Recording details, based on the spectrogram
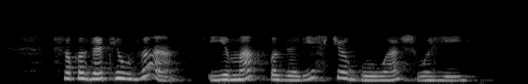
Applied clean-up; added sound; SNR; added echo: none; none; none; none.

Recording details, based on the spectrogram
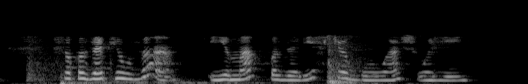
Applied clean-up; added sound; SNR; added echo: classical method WPE with log-MMSE.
